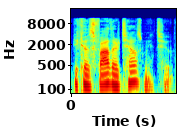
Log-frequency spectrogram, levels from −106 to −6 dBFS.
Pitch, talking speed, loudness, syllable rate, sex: 140 Hz, 230 wpm, -18 LUFS, 6.6 syllables/s, male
